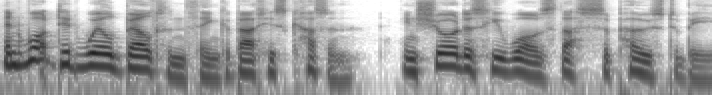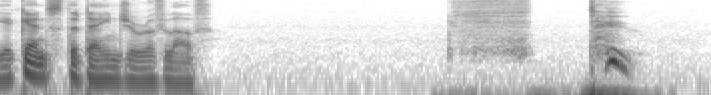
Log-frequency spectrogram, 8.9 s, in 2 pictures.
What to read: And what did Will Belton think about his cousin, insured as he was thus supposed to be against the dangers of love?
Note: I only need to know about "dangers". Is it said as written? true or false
false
